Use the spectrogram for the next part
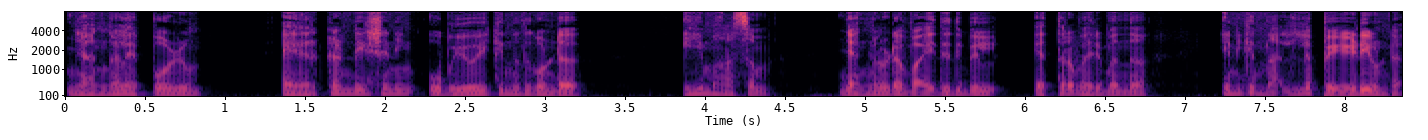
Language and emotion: Malayalam, fearful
